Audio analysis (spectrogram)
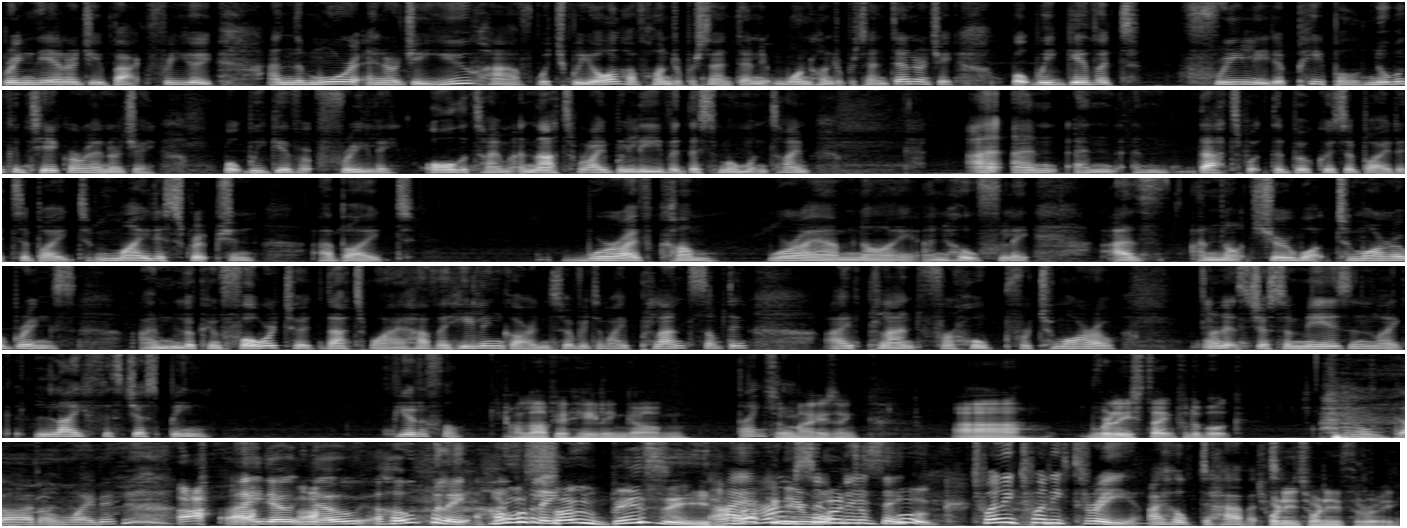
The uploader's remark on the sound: On this episode I travel just outside Clonmel to gorgeous Goatenbridge. Recorded in her Healing Garden.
